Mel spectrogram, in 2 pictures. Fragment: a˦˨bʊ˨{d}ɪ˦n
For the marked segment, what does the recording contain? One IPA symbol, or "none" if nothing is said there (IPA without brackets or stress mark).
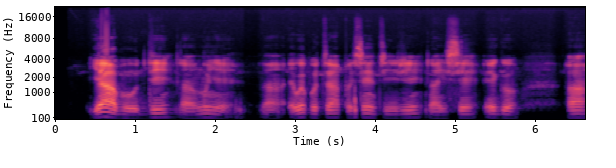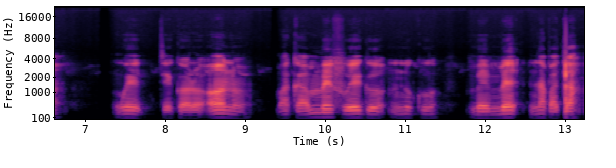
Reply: d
